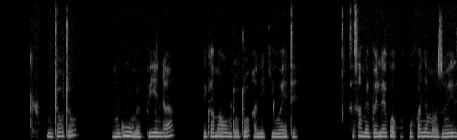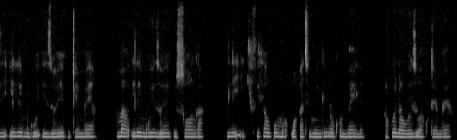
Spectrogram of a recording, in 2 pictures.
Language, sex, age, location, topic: Swahili, female, 18-24, Kisumu, health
